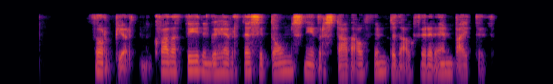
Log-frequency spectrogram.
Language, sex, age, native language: Icelandic, male, 30-39, Swedish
